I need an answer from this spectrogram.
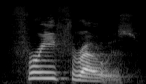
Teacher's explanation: the word free is pronounced with an F sound so you've got to bring the bottom lip to the upper teeth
